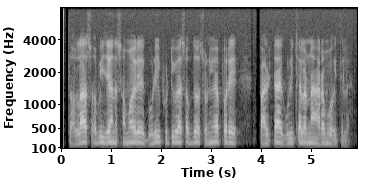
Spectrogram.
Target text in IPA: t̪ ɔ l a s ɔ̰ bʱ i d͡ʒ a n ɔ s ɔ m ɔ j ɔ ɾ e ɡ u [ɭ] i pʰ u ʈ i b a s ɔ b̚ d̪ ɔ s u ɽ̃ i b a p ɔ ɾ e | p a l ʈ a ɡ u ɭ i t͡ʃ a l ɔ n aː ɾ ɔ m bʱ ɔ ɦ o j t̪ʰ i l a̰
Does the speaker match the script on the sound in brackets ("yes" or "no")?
yes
